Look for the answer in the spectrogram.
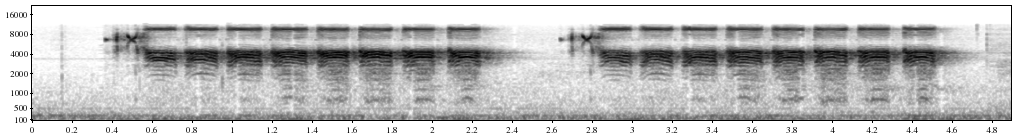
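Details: Black-capped Chickadee, a common bird in Massachusetts, giving its chickadee-dee-dee call twice: a short high note, then a run of about eight hoarse, buzzy 'dee' notes.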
